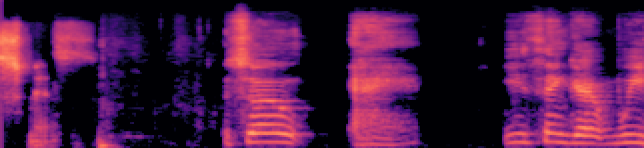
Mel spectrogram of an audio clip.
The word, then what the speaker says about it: Smith: people pronounce it Smythe, but it's not. It's Smith.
